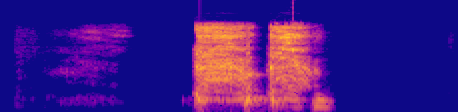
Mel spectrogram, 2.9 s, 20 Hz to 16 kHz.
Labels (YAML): expert_labels:
- quality: good
  cough_type: dry
  dyspnea: false
  wheezing: false
  stridor: false
  choking: false
  congestion: false
  nothing: true
  diagnosis: healthy cough
  severity: pseudocough/healthy cough
age: 38
gender: male
respiratory_condition: false
fever_muscle_pain: false
status: symptomatic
